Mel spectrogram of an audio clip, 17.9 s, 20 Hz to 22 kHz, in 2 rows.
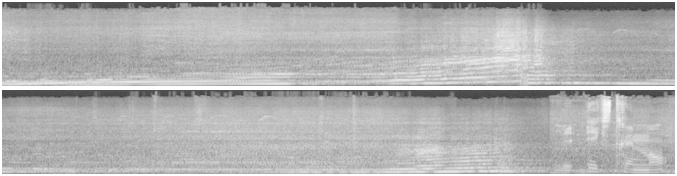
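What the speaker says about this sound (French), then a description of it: "Celle-ci, elle a un échappement Gintani." A Ferrari F40 with a Gintani exhaust revs hard in Monaco, engine rising and falling through several loud, rasping climbs heard from inside the cabin, ending with a brief high squeal.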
